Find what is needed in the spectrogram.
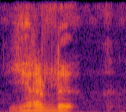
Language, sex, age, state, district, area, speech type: Tamil, male, 60+, Tamil Nadu, Namakkal, rural, read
